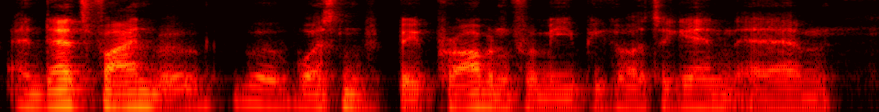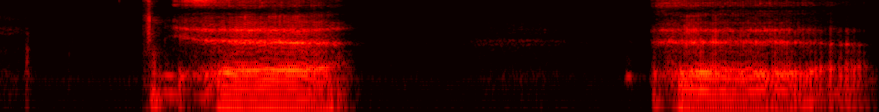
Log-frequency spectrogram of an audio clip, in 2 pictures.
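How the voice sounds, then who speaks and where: A man's voice: low-pitched, fairly even intonation, takes it slowly, long pauses, slightly rough. A middle-aged man from Denmark, whose first language was German, chatting casually about his old albums, rambling with lots of fillers and restarts. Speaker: music video host.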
